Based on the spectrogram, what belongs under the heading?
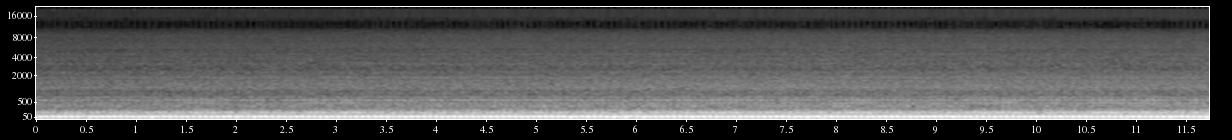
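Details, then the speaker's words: Cold start at about 37°F (9°C) after sitting overnight, CIS fuel injection, frequency valve relay recently replaced, no throttle input, about a minute in: fast steady hum well above normal idle, RPMs then coming down; high idle during warm-up. "Nothing on the AFR. The RPMs are coming down. I heard it change."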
